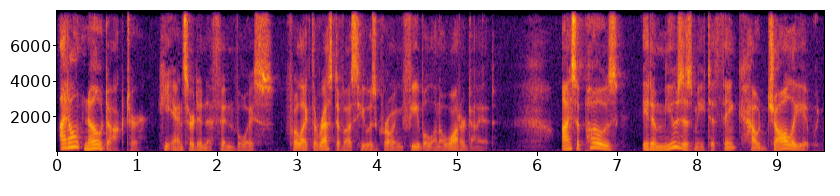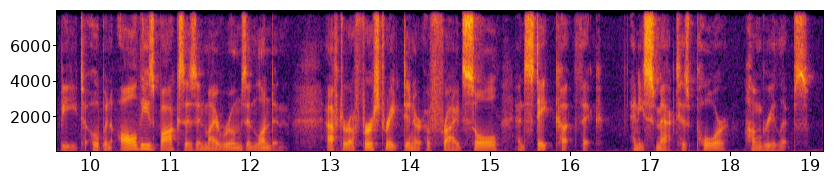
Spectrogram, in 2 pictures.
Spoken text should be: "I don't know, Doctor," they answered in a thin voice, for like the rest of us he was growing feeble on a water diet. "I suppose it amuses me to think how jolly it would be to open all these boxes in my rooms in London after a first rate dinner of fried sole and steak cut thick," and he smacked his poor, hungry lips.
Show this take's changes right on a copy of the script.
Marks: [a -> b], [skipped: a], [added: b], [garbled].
"I don't know, Doctor," [they -> he] answered in a thin voice, for like the rest of us he was growing feeble on a water diet. "I suppose it amuses me to think how jolly it would be to open all these boxes in my rooms in London after a first rate dinner of fried sole and steak cut thick," and he smacked his poor, hungry lips.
